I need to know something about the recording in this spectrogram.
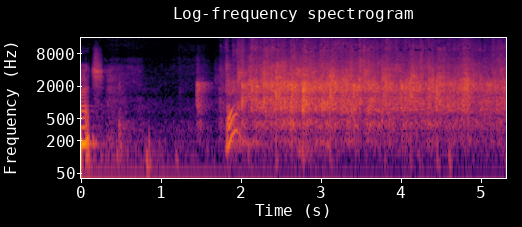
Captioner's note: applause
